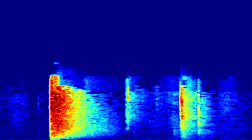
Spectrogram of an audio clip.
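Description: A single sharp gunshot bang cracks out loud and close, its tail fading over about a second, followed by two fainter echoing cracks.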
